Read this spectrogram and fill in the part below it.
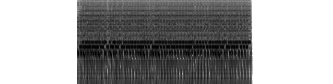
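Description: A steady electronic tone rings out from a video game.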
